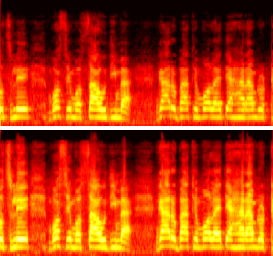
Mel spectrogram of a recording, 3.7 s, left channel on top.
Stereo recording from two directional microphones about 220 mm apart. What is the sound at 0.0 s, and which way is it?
Speech, 30° right (ahead or behind).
